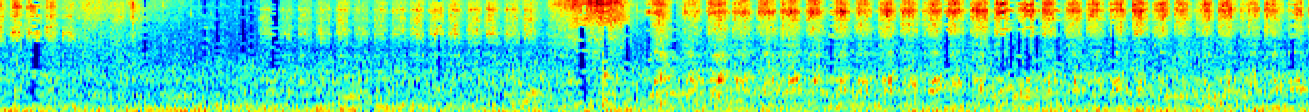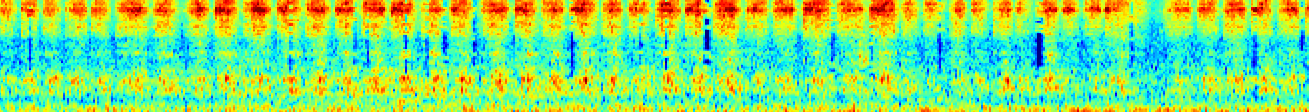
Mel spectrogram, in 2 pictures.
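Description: Pencil scratching across paper in quick back-and-forth hatching strokes while shading a drawing, a little louder after about three seconds.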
